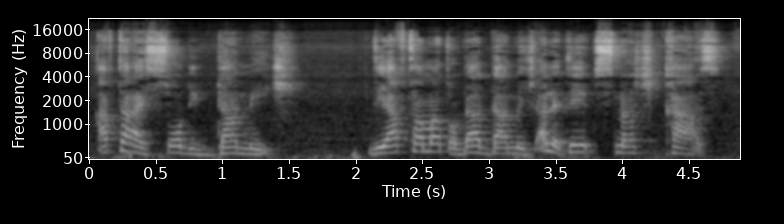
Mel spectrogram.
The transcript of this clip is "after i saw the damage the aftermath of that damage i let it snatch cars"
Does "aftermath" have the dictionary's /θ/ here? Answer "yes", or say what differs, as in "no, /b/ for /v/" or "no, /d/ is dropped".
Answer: no, /t/ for /θ/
